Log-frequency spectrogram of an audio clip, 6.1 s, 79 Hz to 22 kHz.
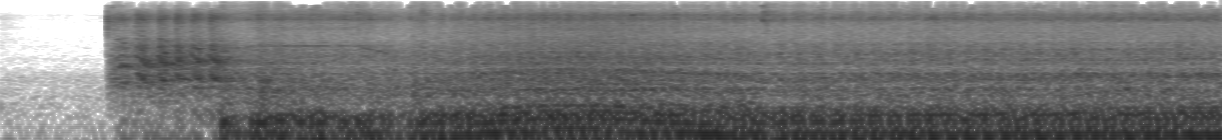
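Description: A 1998 Yamaha R1 motorcycle engine cranks and catches after a brief silence, then runs continuously at a loud, steady idle with a rough, throaty rumble until the end.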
